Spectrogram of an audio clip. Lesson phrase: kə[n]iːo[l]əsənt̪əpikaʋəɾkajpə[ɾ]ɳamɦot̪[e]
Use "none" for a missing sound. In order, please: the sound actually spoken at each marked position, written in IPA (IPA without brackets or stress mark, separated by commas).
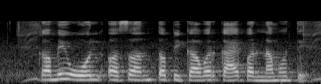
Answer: m, l, ɾ, e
